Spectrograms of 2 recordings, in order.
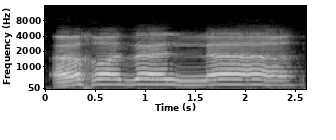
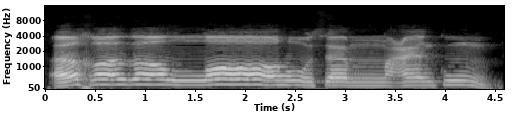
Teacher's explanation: Allah, lafz jalalah ni dibaca tebal.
